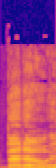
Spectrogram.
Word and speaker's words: Beto: So let's assume Beto is running for president. – And now we're pronouncing it correctly.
